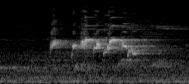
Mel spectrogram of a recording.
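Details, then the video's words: Red-whiskered bulbul singing one brisk, bubbling phrase of several slurred whistled notes, rising then falling, with a faint low hum underneath. "Kênh về chim Chào mào"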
